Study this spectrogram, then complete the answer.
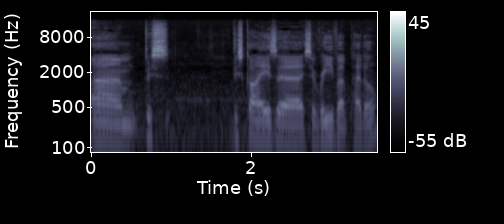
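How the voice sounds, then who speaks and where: A man with a British accent, fairly high pitch, fairly even intonation and a fairly slow pace. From London, England. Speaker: touring guitarist. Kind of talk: interview.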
